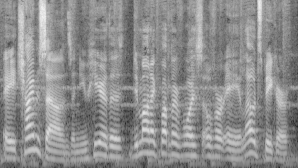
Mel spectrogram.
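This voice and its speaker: A man narrating a tabletop game as game master, describing scenes in an unhurried, halting way. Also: fairly high pitch, big pitch swings, fairly bright tone, faint music behind.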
